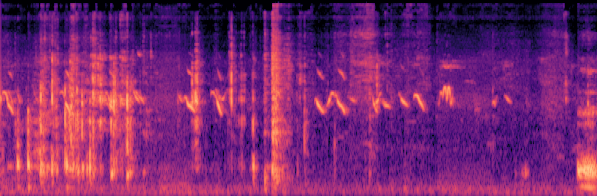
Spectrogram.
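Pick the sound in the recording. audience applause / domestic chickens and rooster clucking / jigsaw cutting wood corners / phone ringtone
domestic chickens and rooster clucking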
